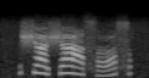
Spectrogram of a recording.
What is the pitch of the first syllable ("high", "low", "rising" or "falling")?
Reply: falling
